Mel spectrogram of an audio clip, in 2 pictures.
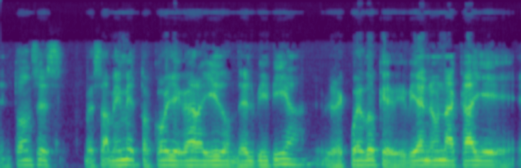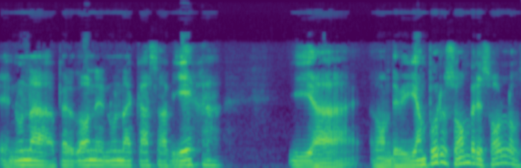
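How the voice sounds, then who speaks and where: The man's voice is fairly low, with a dark, mellow tone. He talks fairly slowly with fairly even intonation. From Mexico, Guanajuato (Moroleón). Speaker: church member giving testimony. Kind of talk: testimony. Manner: halting.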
